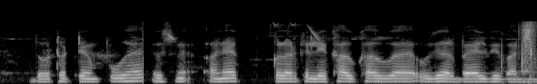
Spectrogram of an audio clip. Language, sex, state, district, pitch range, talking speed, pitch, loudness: Bajjika, male, Bihar, Vaishali, 135-140 Hz, 180 wpm, 135 Hz, -23 LUFS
